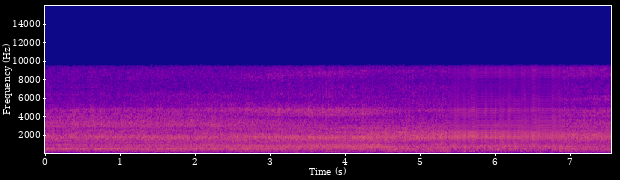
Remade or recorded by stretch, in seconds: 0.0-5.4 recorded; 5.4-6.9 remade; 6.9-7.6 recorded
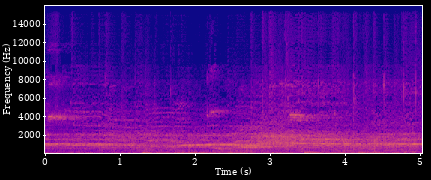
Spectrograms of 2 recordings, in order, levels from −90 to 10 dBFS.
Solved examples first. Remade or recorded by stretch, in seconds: 0.0-5.0 recorded

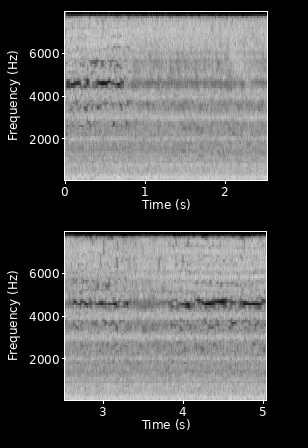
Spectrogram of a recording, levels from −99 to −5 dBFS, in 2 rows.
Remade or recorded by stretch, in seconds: 0.0-0.8 recorded; 0.8-2.6 remade; 2.6-3.3 recorded; 3.3-3.8 remade; 3.8-5.0 recorded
